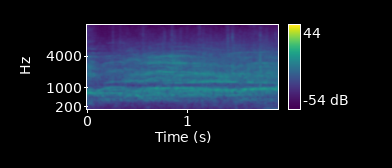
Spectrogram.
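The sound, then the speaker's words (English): Steady applause from a large audience as a speaker praises church audiences, a dense wash of overlapping claps that continues evenly for the whole moment, with a faint murmur of crowd noise underneath. “I said, don't clap.”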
